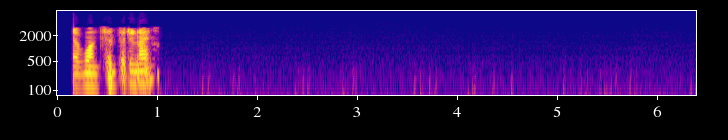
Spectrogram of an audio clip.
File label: scanner, Scottsdale Police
